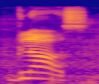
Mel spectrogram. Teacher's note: Hard palate के पीछे आपकी सॉफ्ट पैलेट पर जाके back of the tongue contact करेगी तो आपकी व्हीलर साउंड प्रोड्यूस करते हैं.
